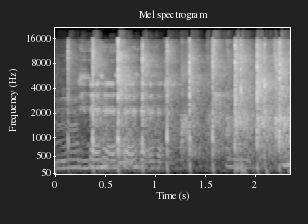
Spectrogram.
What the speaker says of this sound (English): Shout out to starting the clap, because I was clap worthy.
